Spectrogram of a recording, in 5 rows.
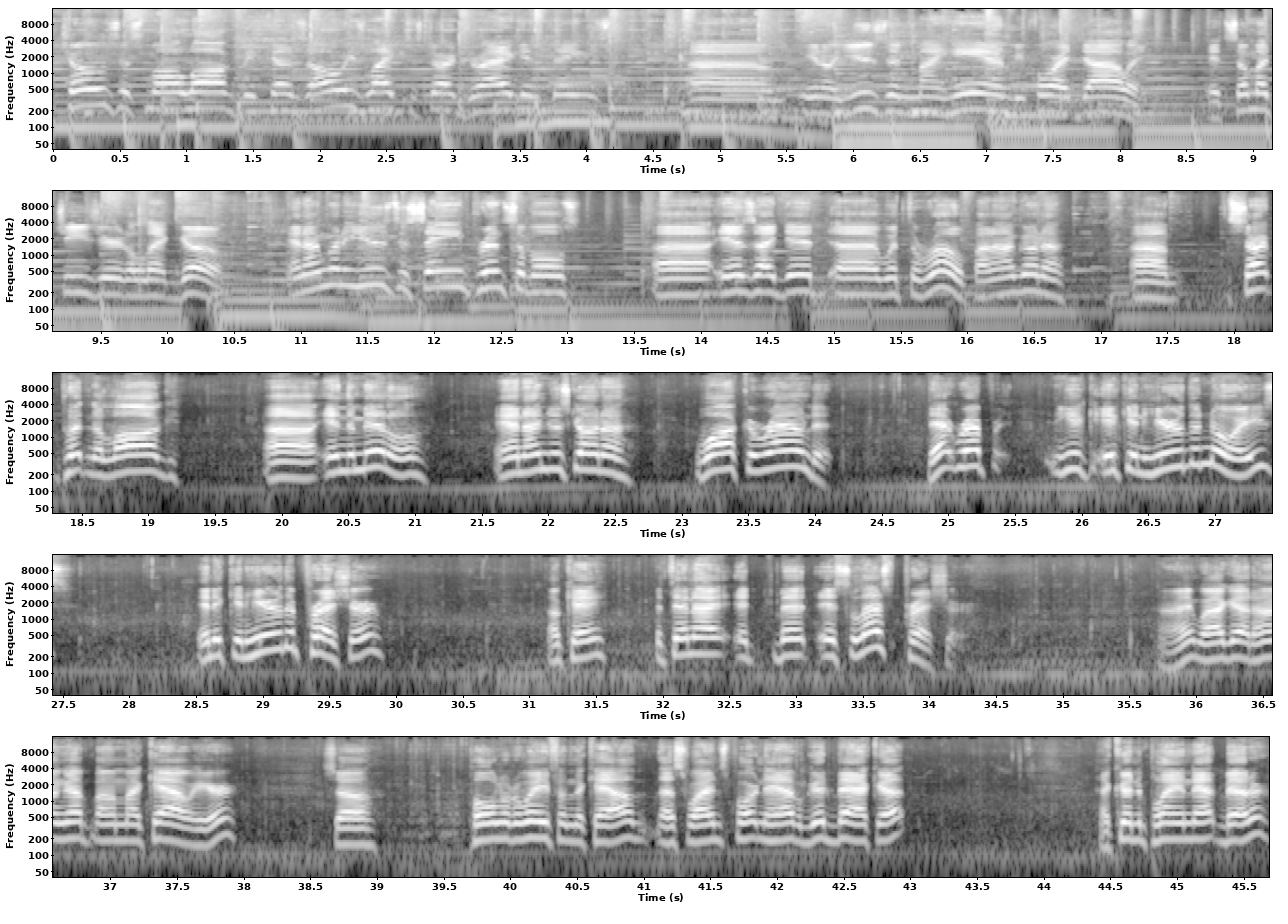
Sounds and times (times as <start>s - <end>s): Speech: 0.0s - 4.2s, 4.8s - 19.2s, 19.9s - 24.1s, 24.8s - 27.6s, 28.5s - 29.9s, 31.2s - 34.3s, 35.7s - 38.0s, 38.6s - 39.0s, 39.7s - 43.0s, 44.4s - 45.6s
Music: 0.0s - 18.8s.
